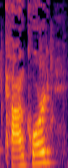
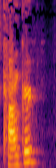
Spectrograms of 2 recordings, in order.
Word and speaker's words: Concord: Just like if you come to New Hampshire, do not say Concord. It's Concord.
